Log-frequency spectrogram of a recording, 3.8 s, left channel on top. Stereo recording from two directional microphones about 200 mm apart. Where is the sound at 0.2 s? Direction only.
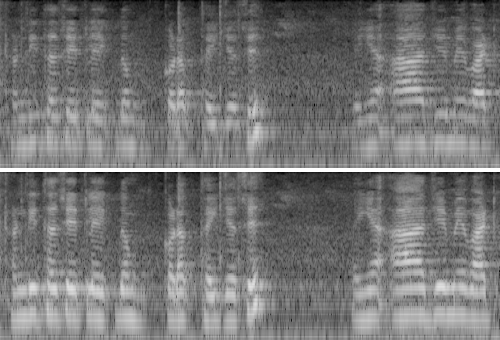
55° right (ahead or behind).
